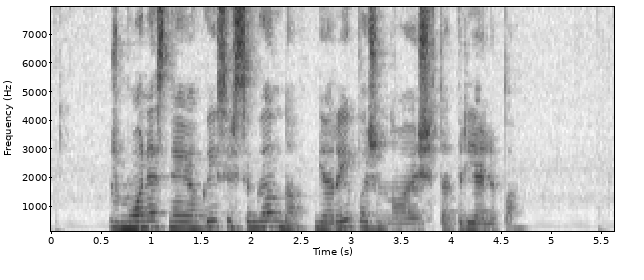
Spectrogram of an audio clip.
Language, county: Lithuanian, Panevėžys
